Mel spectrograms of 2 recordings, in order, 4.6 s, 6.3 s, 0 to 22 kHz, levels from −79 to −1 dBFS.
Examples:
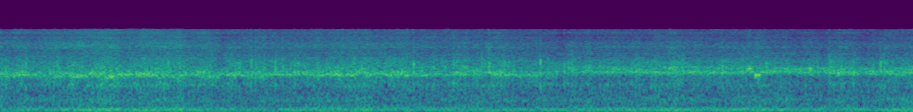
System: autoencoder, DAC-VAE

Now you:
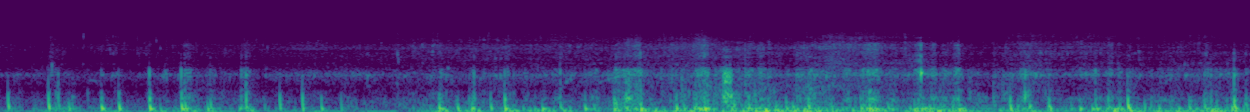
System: none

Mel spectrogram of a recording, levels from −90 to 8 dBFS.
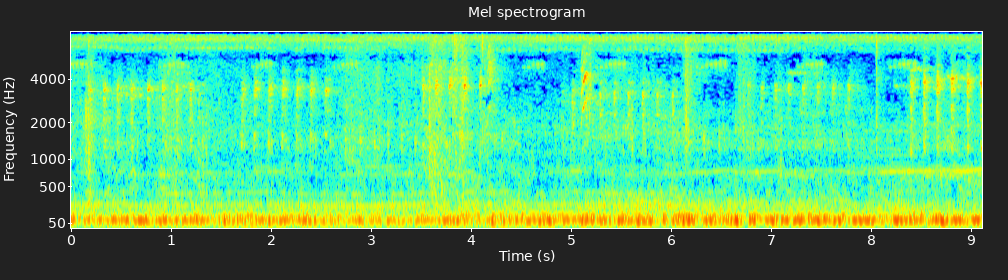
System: none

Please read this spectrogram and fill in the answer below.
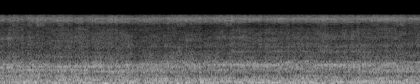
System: codec, SNAC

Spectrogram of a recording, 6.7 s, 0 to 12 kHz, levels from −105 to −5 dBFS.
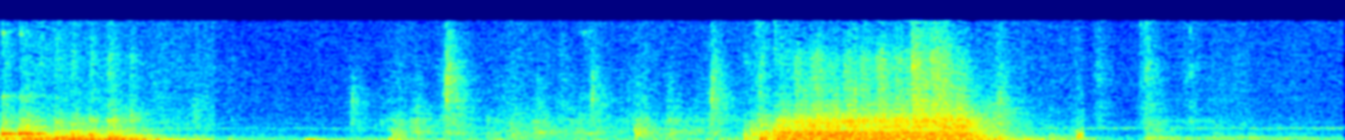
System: none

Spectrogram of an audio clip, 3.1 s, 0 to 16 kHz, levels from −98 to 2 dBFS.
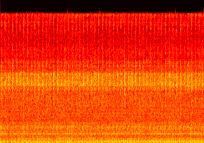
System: none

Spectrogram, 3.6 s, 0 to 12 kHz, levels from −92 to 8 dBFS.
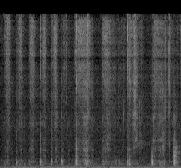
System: autoencoder, DAC-VAE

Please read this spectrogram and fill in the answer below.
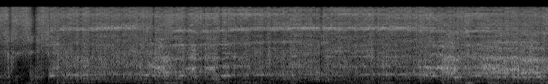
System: codec, SNAC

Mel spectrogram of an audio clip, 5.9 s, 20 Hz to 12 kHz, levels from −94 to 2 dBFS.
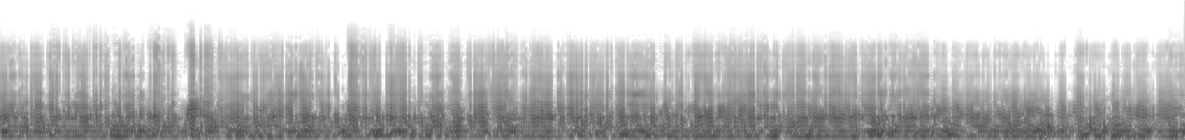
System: vocoder, BigVGAN v2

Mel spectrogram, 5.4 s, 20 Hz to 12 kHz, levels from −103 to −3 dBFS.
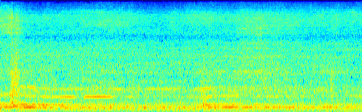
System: none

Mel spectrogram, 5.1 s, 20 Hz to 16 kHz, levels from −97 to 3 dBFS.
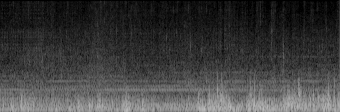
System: none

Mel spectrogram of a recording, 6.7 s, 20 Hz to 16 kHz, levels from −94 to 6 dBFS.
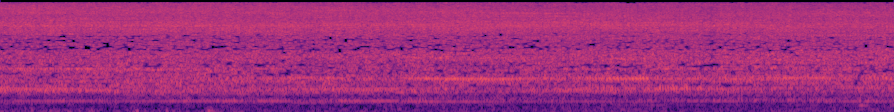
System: none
